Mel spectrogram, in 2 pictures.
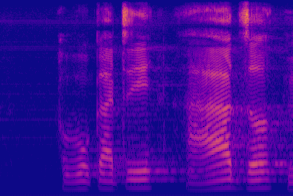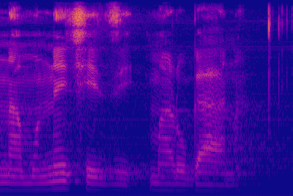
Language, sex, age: Venda, male, 28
